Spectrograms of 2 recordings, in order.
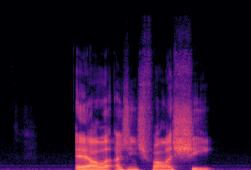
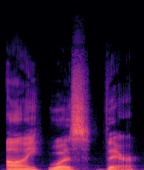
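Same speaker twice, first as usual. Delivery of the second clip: I was there bem lento e claro; devagar; 4 semitones lower, much slower than usual. Shown as a demonstration. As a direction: articule cada palavra para o aluno. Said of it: "Como eu digo, eu estava lá". (I was there, lento, para repetir)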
